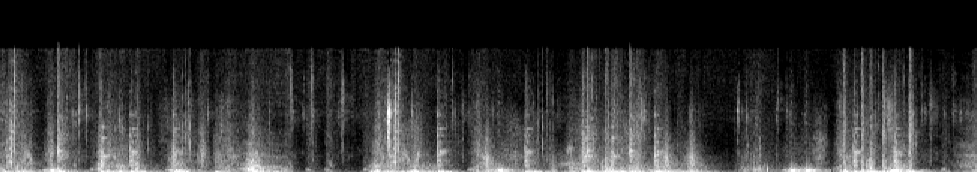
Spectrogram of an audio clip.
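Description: Punches and kicks land with quick, sharp smacks and whooshes in a fast video game fight.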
